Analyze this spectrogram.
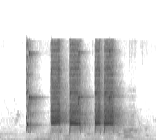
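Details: Black francolin, known locally as kala teetar, giving a loud, harsh, grating call: one short rasping note, then four broad scratchy bursts in two quick pairs over about two seconds, then a fading tail.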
